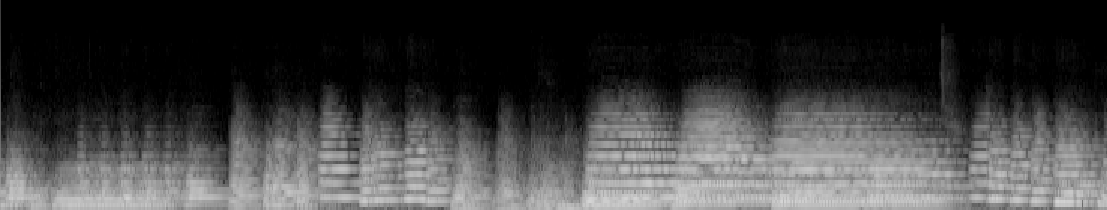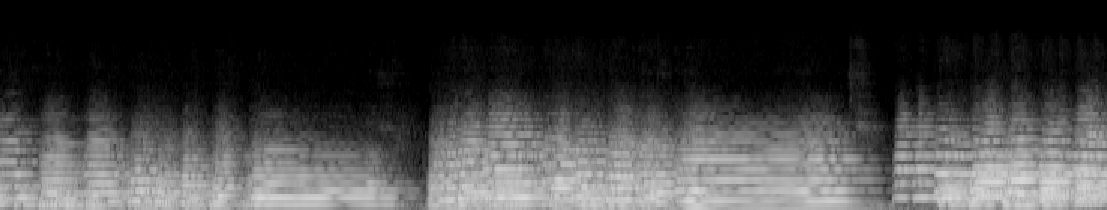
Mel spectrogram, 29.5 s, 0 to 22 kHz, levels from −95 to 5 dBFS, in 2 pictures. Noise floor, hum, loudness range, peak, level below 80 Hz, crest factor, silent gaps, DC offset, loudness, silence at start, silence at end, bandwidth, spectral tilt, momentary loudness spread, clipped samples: -38 dBFS; none; 7 LU; -2 dBFS; -36 dBFS; 16 dB; none; under 0.1%; -18 LUFS; 0 s; 0 s; 3.3 kHz; -12.5 dB/octave; 11 LU; under 0.1%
